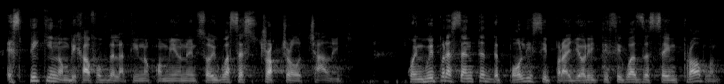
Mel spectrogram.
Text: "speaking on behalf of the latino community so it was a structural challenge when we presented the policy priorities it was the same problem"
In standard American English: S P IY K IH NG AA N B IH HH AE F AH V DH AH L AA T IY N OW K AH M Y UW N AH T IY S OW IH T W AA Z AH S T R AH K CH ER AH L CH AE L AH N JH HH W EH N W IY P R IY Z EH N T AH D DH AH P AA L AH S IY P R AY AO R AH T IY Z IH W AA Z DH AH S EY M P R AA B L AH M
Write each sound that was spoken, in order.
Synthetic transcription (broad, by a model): S P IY K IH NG AA N B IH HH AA F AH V DH AH L AA T IY N OW K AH M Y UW N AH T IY S OW IH T W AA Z AH S T R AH K CH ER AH L CH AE L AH N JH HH W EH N W IY P R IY S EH N T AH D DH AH P AA L AH S IY P R AY AO R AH T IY S IH W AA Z DH AH S EY M P R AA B L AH M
